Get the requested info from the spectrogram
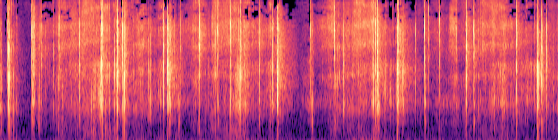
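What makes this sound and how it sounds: Long acrylic nails tap and scratch the back and edges of a Nintendo Switch Lite in a mint plastic case with stickers. A rapid, irregular run of sharp, dry clicks mixes with scratchy, crinkly rasps between them. The sound is bright and thin, with almost no low end and no ring after each tap.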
